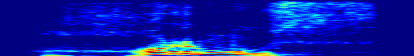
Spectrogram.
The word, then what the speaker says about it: Hormuz: So the 11th article we're reading says the Straat van Hormuz is open. And like in English, you pronounce the H.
